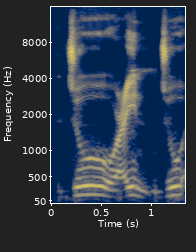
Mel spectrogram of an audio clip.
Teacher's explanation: জু একালিপ টেনে আইনকে সাকিন করে ফেলবো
